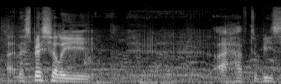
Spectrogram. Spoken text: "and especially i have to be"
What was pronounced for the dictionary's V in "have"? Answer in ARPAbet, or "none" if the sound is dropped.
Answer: F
